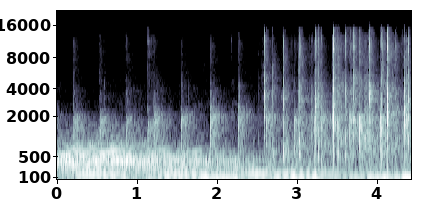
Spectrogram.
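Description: A live band's closing chord held on keyboard and bass, with light regular taps about twice a second. Audience applause breaks in about two and a half seconds in.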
